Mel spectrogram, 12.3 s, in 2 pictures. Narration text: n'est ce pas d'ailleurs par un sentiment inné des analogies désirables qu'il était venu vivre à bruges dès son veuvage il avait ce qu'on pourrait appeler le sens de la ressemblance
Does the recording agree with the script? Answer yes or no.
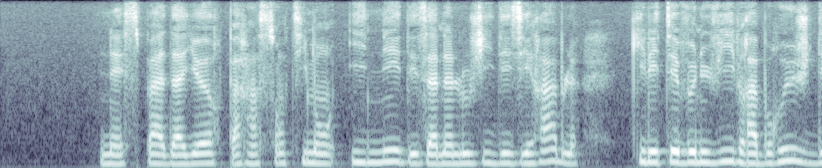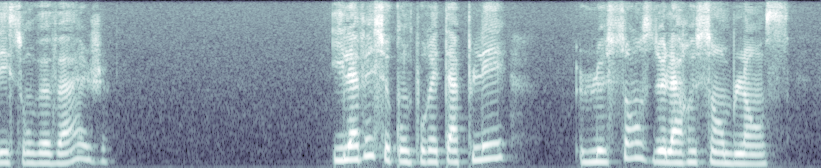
yes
